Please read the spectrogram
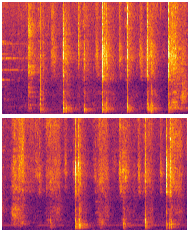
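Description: A perforated metal ladle scraping and stirring semolina in a metal kadai, in short strokes about two a second. The semolina is being roasted in ghee over a low flame, an early stage of making rava laddu.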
